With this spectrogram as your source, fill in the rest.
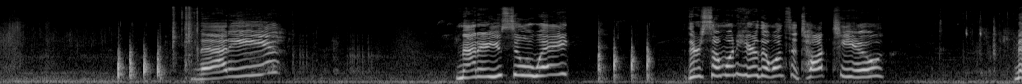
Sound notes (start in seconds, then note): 1.2 knocking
